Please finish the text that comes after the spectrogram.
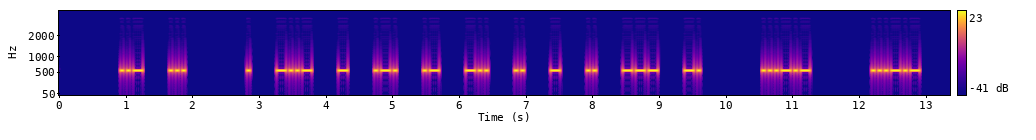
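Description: Morse code, heard as a keyed tone, about 25 wpm, spaced as for 15 wpm, 550 Hz. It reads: US EXTRADITION <SK> <SK>
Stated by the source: Morse news headlines practice at 15 wpm.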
